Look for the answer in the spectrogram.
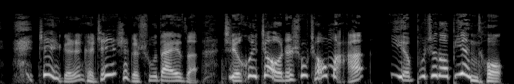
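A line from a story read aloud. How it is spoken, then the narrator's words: Amused murmuring onlookers. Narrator (Chinese): 围观的人忍不住笑着小声议论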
